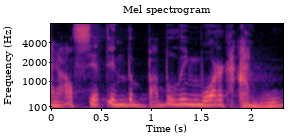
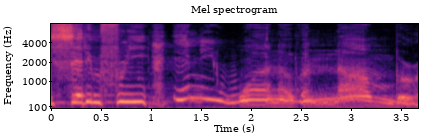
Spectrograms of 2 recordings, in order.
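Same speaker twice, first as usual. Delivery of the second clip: building excitement; 10 semitones higher than usual. A narrator's reading. Building retelling of the fish's offer.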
